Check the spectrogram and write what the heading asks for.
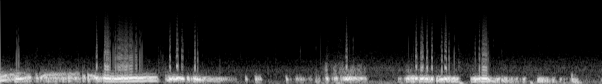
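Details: Loud, drawn-out groaning rumbles with short gurgling pops, an acted reenactment of a stomach growling loudly in a classroom during a stomachache; stomach growling (borborygmi).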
